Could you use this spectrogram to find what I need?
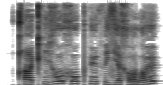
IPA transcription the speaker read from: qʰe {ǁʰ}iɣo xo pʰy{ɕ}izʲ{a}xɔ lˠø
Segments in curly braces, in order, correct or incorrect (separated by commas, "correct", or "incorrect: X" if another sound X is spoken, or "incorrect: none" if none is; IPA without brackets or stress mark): incorrect: kʰ, incorrect: θ, correct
